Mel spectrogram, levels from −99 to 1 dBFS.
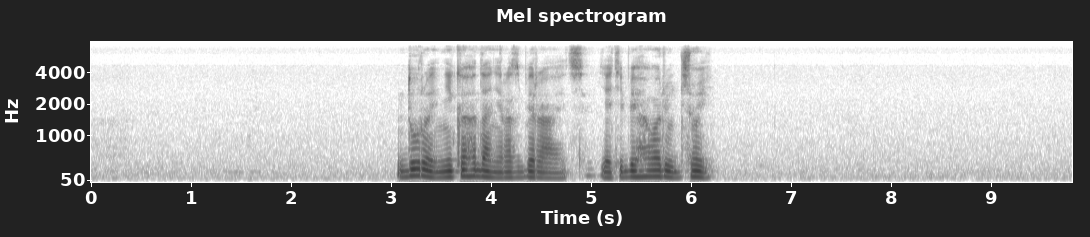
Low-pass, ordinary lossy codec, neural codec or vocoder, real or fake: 7.2 kHz; none; none; real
